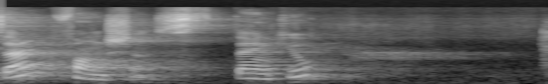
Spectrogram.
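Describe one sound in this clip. A young woman speaks clearly in an echoing room.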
